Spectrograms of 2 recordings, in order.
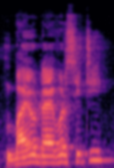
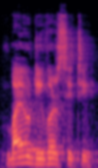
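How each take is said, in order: First: It is said in a British accent. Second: It is said in an American accent. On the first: "बायोडाइवर्सिटी British accent है" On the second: "बायोडिवर्सिटी American accent है"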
